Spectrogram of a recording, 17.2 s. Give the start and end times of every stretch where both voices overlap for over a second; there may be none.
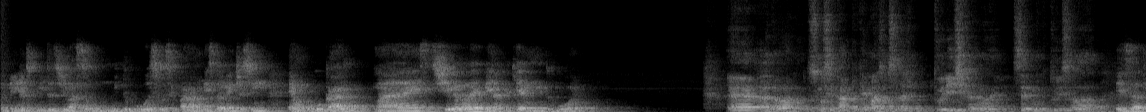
none

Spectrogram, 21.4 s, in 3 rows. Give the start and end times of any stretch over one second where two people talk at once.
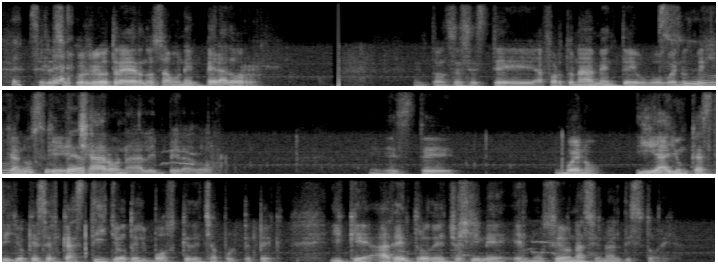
6.6-8.0

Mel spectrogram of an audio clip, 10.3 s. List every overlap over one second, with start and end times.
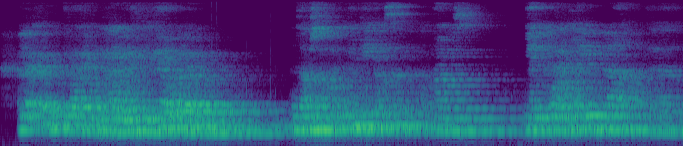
none

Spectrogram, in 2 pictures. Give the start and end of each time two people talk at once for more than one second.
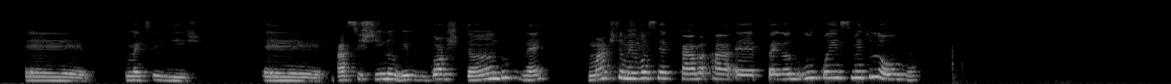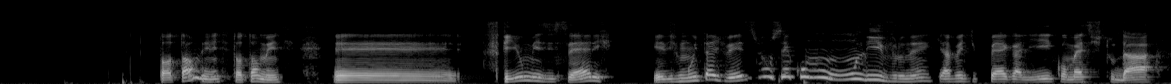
none

